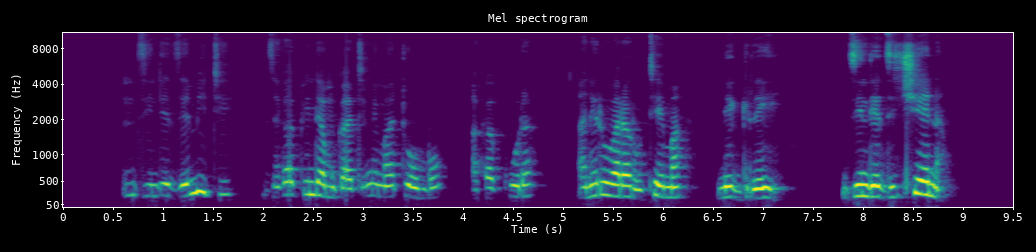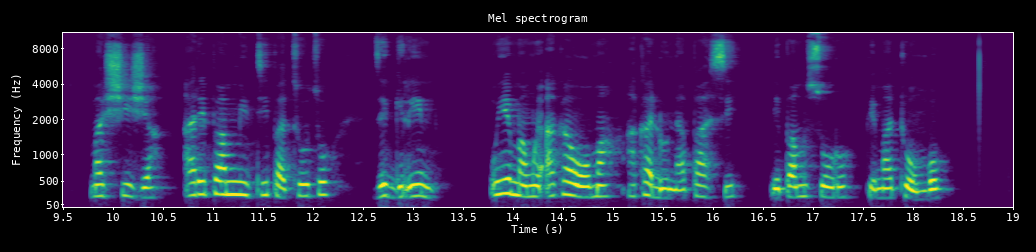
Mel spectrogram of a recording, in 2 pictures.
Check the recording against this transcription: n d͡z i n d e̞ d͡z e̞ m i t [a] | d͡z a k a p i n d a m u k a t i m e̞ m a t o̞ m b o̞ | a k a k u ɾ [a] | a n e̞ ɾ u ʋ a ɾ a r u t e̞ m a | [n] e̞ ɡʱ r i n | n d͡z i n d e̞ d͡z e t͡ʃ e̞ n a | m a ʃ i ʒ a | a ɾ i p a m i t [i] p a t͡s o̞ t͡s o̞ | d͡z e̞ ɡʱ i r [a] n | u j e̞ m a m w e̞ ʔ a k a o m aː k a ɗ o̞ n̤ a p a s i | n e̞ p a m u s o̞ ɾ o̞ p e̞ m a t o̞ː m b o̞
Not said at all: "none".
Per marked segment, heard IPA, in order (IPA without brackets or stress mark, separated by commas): i, a, n, i, i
